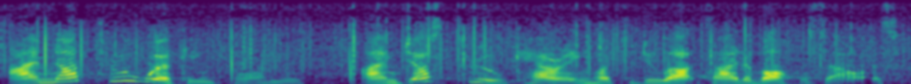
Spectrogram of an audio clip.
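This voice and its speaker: An actress playing a sharp-witted, possessive secretary in a 1940s radio comedy, with a brisk, arch, scolding way of talking. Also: female voice, fairly high pitch, very animated, lo-fi sound. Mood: hurt, resigned. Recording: noisy, hissy old radio broadcast.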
